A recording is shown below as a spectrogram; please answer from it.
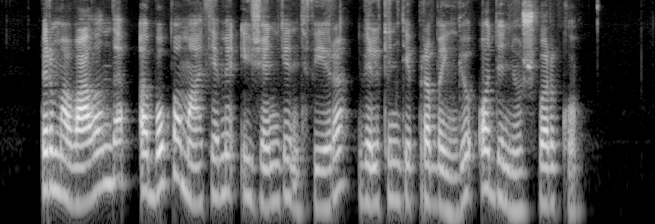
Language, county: Lithuanian, Alytus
